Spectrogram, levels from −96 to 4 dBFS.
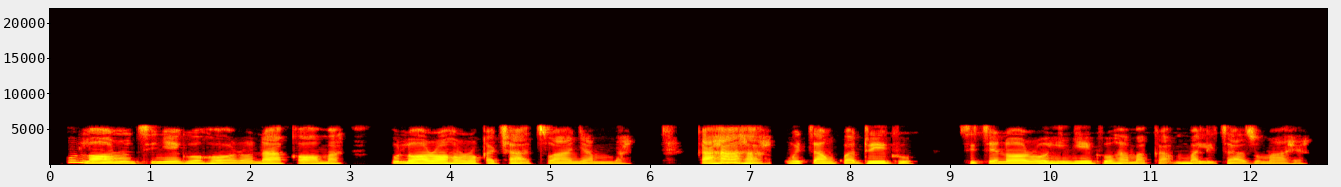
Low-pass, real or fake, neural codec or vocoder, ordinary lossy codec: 5.4 kHz; real; none; none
